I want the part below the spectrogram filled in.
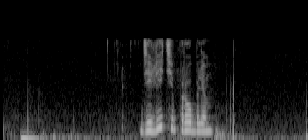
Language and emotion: Russian, neutral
